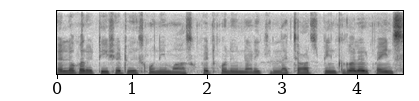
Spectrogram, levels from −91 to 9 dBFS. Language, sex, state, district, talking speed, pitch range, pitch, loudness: Telugu, male, Andhra Pradesh, Visakhapatnam, 155 wpm, 150-160 Hz, 155 Hz, -19 LUFS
